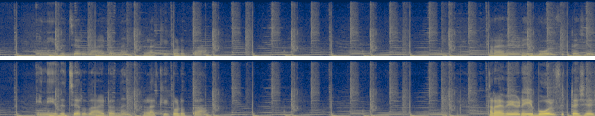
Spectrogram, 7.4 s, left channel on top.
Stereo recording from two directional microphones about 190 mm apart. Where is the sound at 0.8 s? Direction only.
40° right (ahead or behind).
